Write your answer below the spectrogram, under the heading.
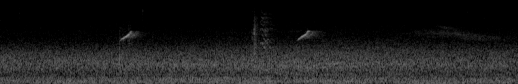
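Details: Alarm call of a common chiffchaff breeding in a UK garden: two brief upslurred "who it?" whistles about two seconds apart, quiet against constant low outdoor noise.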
